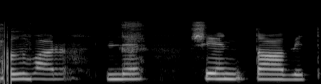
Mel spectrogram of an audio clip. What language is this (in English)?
Icelandic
